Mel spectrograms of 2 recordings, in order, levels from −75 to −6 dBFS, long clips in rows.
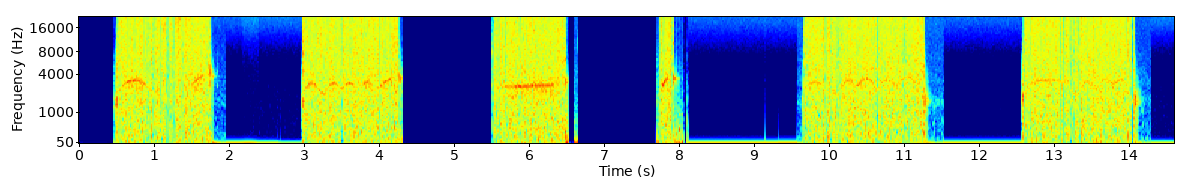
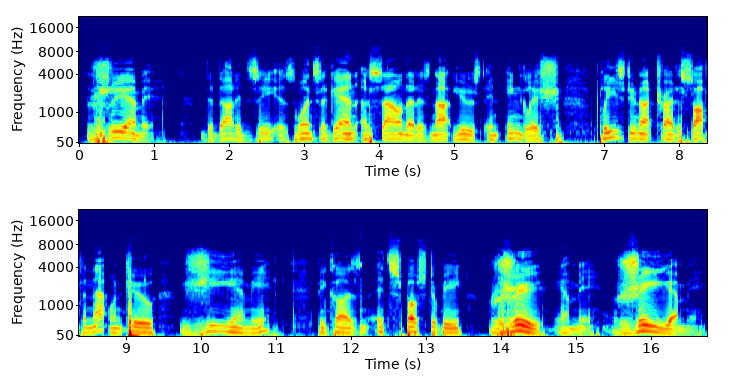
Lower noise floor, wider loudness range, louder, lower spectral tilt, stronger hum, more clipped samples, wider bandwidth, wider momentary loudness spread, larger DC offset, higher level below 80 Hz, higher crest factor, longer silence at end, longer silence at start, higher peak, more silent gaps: first, under -90 dBFS vs -53 dBFS; about the same, 4 LU vs 5 LU; first, -9 LUFS vs -23 LUFS; second, 0 dB/octave vs -6 dB/octave; neither; neither; first, over 20 kHz vs 8.6 kHz; second, 7 LU vs 15 LU; second, under 0.1% vs 0.1%; about the same, -36 dBFS vs -32 dBFS; second, 14 dB vs 22 dB; first, 0.45 s vs 0.05 s; first, 0.45 s vs 0.1 s; about the same, 0 dBFS vs 0 dBFS; neither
